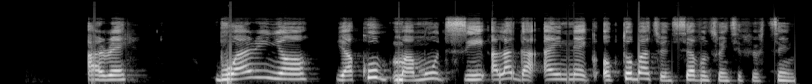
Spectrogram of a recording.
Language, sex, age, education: Yoruba, female, 15-29, tertiary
